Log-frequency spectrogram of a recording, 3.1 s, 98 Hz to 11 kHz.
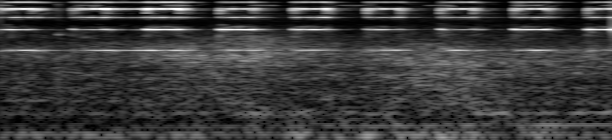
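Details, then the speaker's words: Agricultural drone with DJI flight controller, ESC calibration in Assistant 2 after reconnecting the ESC power; high beeps in short bursts, about three per second, never stop, so calibration doesn't complete; only some motors calibrate, cause unknown. "자 이 상태에서 p 소리가 멈추면 이 캘리브레이션 이 완료가 된건데 제가 지금 시점에서 몇번 해봤는데 계속 이끼 소리가 멈추지 않더라구요 자 원래는 멈춘 다음에 완료를 이렇게 눌러 주시면 되는데 지금은 삐삐 소리가 계속 납니다"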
